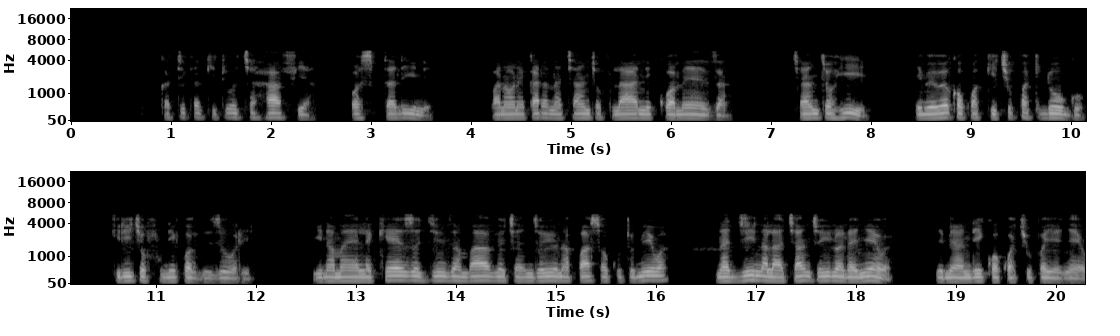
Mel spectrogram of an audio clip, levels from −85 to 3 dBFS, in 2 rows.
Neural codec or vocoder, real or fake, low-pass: none; real; 5.4 kHz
